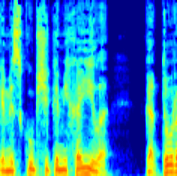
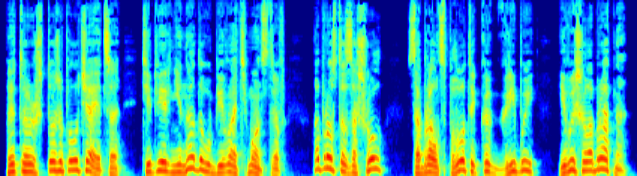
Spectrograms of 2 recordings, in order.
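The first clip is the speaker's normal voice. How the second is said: raised pitch, puzzled questioning; surprised; 8 semitones higher, 4 dB louder than usual. A narrator's reading. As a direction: marvel out loud, pitched up. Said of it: "удивился Кирилл". (удивлённо, повышенным голосом)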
